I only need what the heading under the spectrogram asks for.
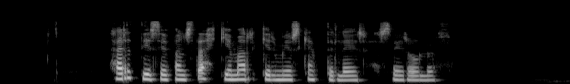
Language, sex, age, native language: Icelandic, female, 20-29, Icelandic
